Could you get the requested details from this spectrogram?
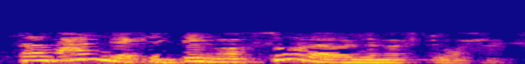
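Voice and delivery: ordinary delivery

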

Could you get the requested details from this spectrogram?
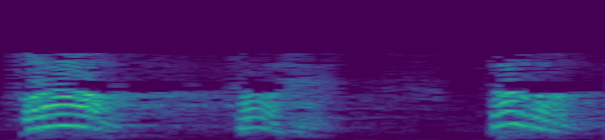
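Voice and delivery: طه loud, with a thick ط; طا and طه pressed heavy; emphatic ta. Shown as a demonstration. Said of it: "ما تقولش طه".

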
